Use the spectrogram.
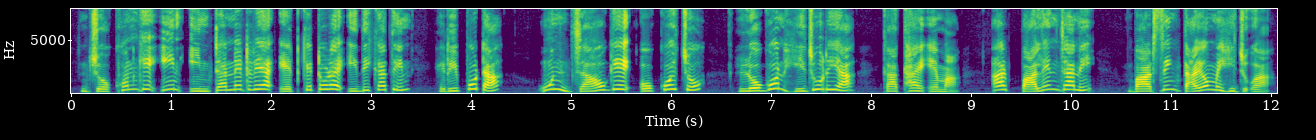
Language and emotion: Santali, disgusted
